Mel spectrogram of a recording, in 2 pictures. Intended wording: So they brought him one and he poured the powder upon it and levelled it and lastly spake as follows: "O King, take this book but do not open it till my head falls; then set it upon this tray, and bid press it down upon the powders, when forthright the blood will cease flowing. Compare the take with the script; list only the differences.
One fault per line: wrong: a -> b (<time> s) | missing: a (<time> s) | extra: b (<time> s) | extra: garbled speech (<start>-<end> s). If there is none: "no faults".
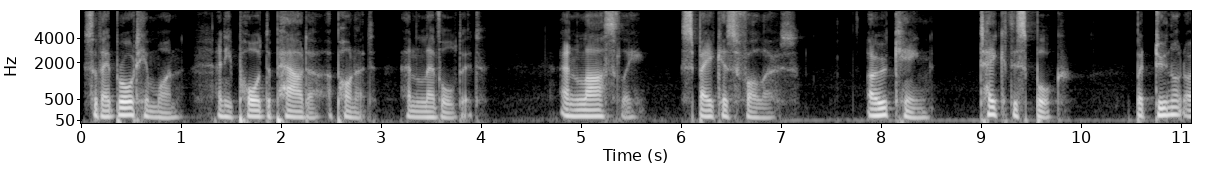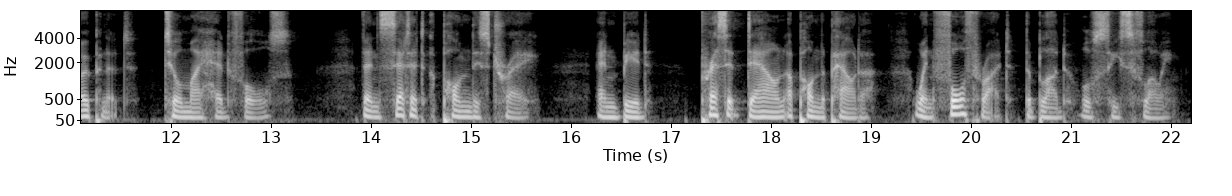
wrong: powders -> powder (18.6 s)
